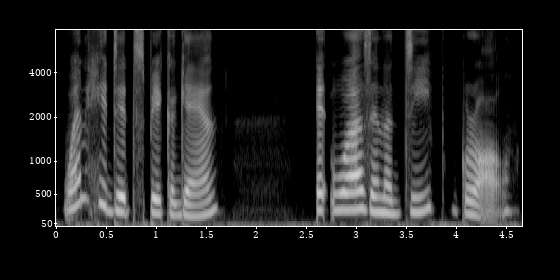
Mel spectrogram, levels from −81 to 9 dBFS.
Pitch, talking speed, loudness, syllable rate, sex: 240 Hz, 140 wpm, -19 LUFS, 3.6 syllables/s, female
